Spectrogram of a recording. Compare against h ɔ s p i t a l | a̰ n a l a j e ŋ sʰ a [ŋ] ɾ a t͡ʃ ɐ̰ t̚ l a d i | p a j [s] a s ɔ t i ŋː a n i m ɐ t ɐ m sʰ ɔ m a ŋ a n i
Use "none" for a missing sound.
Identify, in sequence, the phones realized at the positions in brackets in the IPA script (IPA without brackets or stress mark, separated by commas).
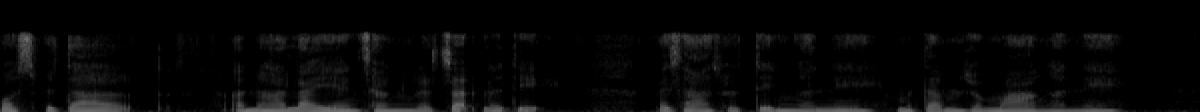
ŋ, s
